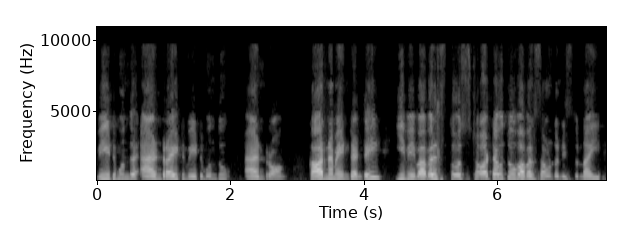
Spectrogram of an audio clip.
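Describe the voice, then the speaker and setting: A man's voice: extremely high pitch, low-quality recording. A man teaching an English grammar lesson, asking questions and answering them himself and drilling word sounds one by one. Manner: poses rhetorical questions then answers them; drills words by repeating sounds. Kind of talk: classroom-style grammar lesson.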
